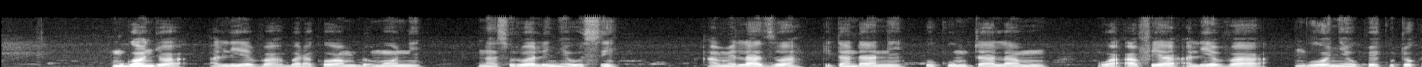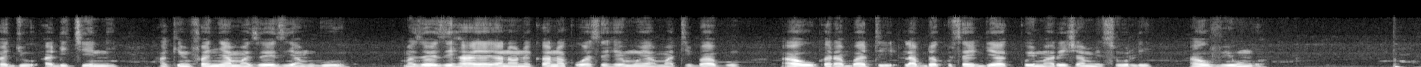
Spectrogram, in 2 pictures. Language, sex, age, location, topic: Swahili, male, 18-24, Mombasa, health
